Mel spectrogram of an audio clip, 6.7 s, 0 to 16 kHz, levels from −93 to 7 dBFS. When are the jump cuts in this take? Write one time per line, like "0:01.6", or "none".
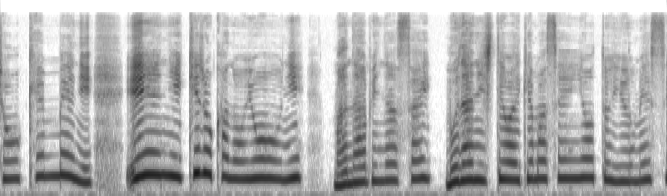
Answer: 0:04.4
